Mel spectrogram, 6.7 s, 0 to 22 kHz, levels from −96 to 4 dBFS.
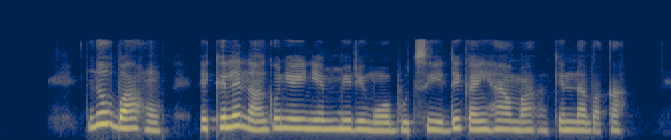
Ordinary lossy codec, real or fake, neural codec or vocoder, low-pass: none; fake; codec, 16 kHz, 0.8 kbps, ZipCodec; none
